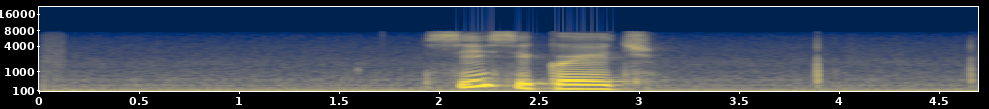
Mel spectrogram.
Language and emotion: Russian, sad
